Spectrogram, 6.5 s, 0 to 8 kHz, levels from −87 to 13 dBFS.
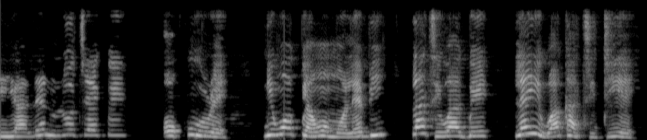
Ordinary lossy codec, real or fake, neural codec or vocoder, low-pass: none; real; none; 7.2 kHz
